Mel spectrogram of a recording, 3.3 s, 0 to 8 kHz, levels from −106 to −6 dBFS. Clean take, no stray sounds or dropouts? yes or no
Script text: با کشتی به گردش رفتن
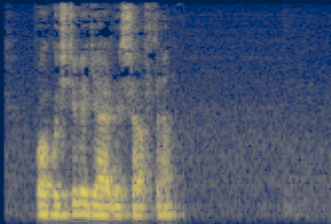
yes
